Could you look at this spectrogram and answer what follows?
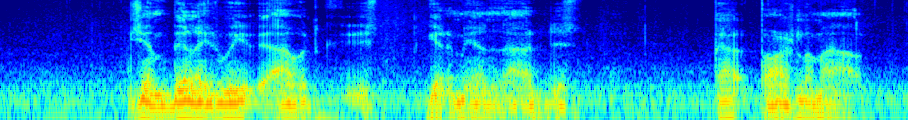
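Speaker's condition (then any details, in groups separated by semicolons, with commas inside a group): Parkinson's disease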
